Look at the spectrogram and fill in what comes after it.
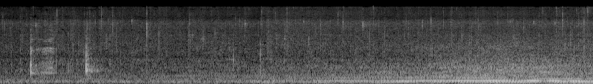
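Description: Sliced shallots and garlic sizzling in hot oil in a wok, stirred with a stainless steel spatula that clicks and scrapes against the pan a few times in the first second. A low droning hum builds up from about halfway and grows louder.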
